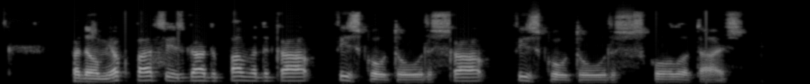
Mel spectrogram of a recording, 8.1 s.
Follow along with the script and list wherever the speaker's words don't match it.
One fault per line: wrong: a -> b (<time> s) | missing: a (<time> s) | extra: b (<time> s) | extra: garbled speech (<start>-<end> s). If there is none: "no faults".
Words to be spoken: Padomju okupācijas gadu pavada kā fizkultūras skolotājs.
extra: kā fizkultūras (4.5 s)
